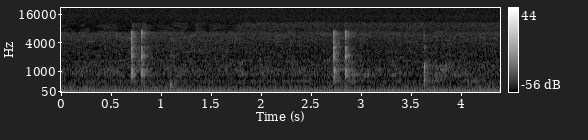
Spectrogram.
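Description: Faint computer mouse clicks in near silence: a quick pair under a second in, another quick pair a little before three seconds, and a single click near the end.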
